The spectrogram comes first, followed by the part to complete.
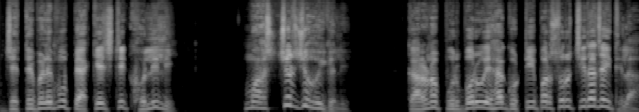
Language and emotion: Odia, surprised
